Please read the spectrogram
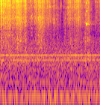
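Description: Faint crinkling of aluminium foil as it is folded and pressed into small packets by hand, over a steady faint hum.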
